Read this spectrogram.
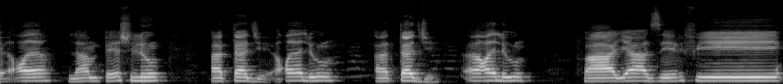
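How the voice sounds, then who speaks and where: A man's voice: on the high side, clean tone, dull audio. A male Quran teacher giving a letter-by-letter spelling lesson, patiently explaining the reading rules and stretching out each joined word. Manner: spells syllables slowly, then draws out the joined word.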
